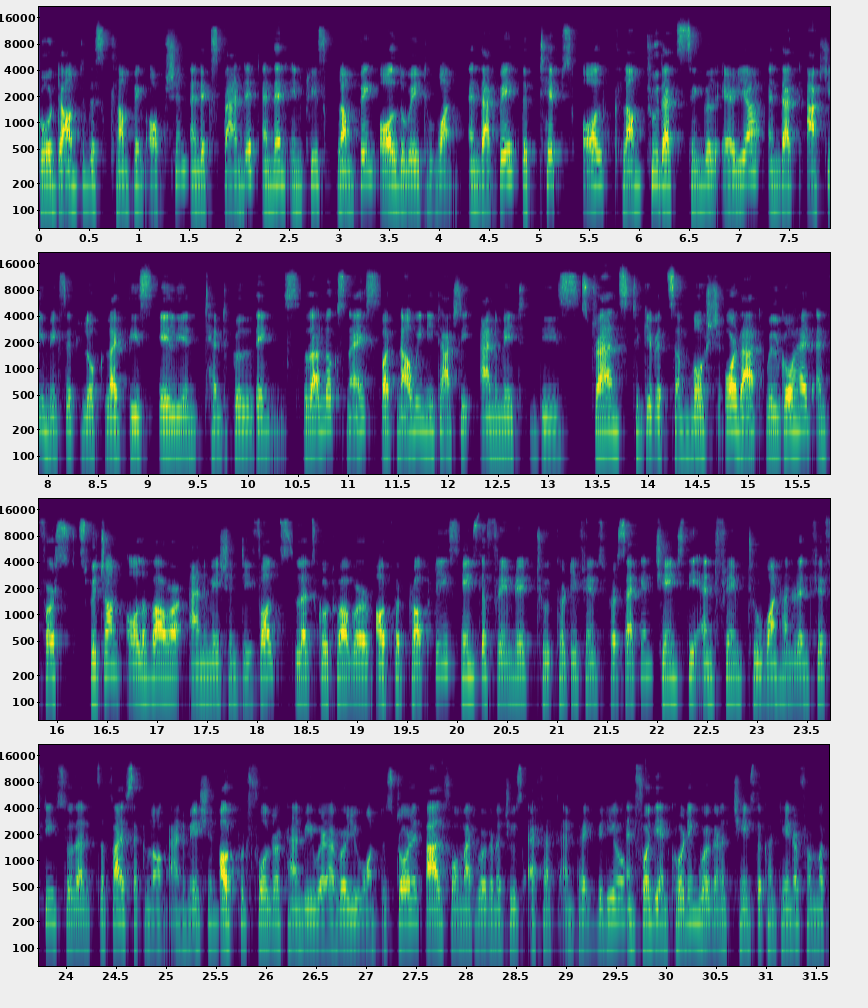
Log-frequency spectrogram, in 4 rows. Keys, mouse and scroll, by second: 0.5 scroll down 4, 1.7 click, 2.1-2.5 scroll down 1, 2.6-4.7 drag, 7.5-10.0 middle drag, 10.5 middle click, 11.2-11.5 scroll down 2, 11.4-12.3 scroll up 2, 12.3 scroll up 1, 16.1-17.4 middle drag, 19.3 click, 20.0-20.4 scroll up 3, 20.5-21.5 drag, 21.9-24.3 drag, 25.3-25.7 scroll down 2, 25.7-27.2 drag, 27.1 /, 27.8-28.1 drag, 29.4 click, 29.5 scroll down 2, 29.8 click, 30.2-30.7 scroll down 2.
